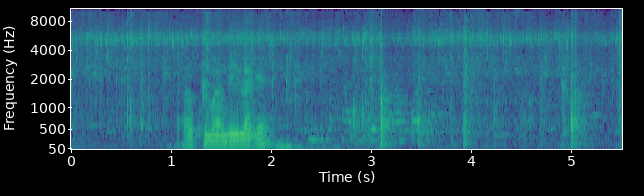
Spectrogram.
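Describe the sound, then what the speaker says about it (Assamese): Fish frying in hot oil in a pan, a steady close sizzle with scattered crackles and stirring clatter, while a person briefly talks over it. "এয়া মাছখিনি বৰ্তমান ফ্ৰাই হৈছেগৈ"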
